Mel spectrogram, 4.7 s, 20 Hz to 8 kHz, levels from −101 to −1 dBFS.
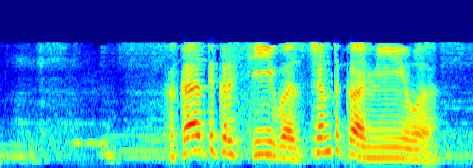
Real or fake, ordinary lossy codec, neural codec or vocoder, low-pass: real; AAC, 16 kbps; none; 7.2 kHz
